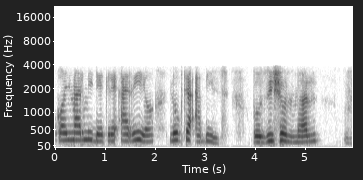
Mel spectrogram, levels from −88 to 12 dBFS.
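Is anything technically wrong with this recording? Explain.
Yes, two faults are audible.

AMR narrowband mobile codec, throughout: the speech has been squeezed through the 2G/3G mobile speech codec, with heavy damage. Nothing survives above about 3.6 kHz, and the line band sits roughly between 150 Hz and 3.5 kHz. The codec rebuilds the voice from a vocal-tract model excited by sparse pulses, and the buzzy, synthetic texture fits its lowest 4.75 kbps mode. On a spectrogram, energy stops at a hard ceiling near 3.6 kHz, with smeared, blocky harmonics below it.

Section at the wrong speed, from 3.15 s to the end: right after "mar midekre ariyo nukta", the audio plays back at 0.831 times its original speed. Pitch and tempo drop together by roughly three semitones, so the voice turns deeper and draggier. The likely cause is an editor or player resampling that stretch against the wrong clock. On a spectrogram, the harmonics and formants shift downward and syllables spread wider in time from 3.15 s onward. 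In the waveform, the envelopes look stretched.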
